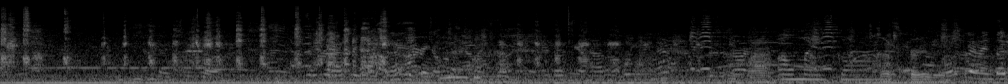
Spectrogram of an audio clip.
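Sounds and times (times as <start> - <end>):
voices of passengers: 0.0 - 10.0.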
